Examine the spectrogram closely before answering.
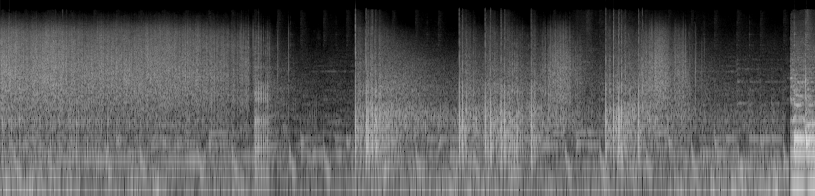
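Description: Nico 'Bling Bling' compound fireworks cake firing. Dense crackling for the first few seconds, then a string of shots and bursts, each followed by crackle, about one every second or so. Loud electronic music with a heavy beat cuts in near the end.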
